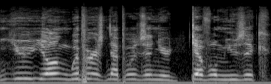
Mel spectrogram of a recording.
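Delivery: high, cranky put-on old man voice. Speaker shows the bit they do at work, in an old guy voice. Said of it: "I'll actually get the old guy voice".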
